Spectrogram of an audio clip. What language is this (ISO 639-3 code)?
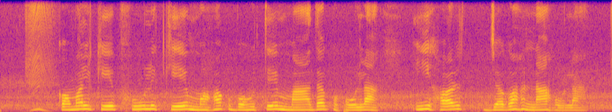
bho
